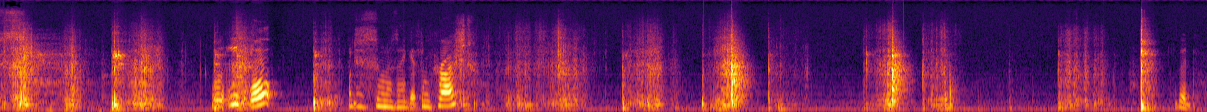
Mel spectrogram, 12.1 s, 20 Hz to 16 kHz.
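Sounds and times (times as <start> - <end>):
cookies crunching in plastic bag: 4.6 - 6.8.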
